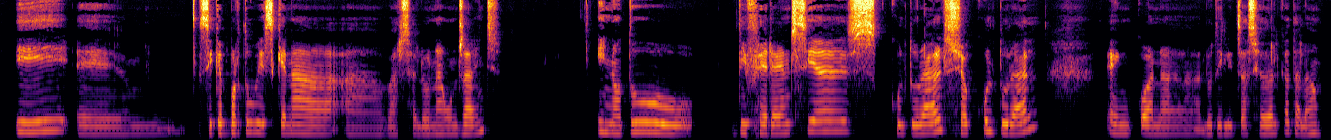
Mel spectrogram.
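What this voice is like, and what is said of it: Slightly different Andorran Catalan accent. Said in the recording (Catalan): “tinc un accent una miqueta diferent. Eh, soc andorrana”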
